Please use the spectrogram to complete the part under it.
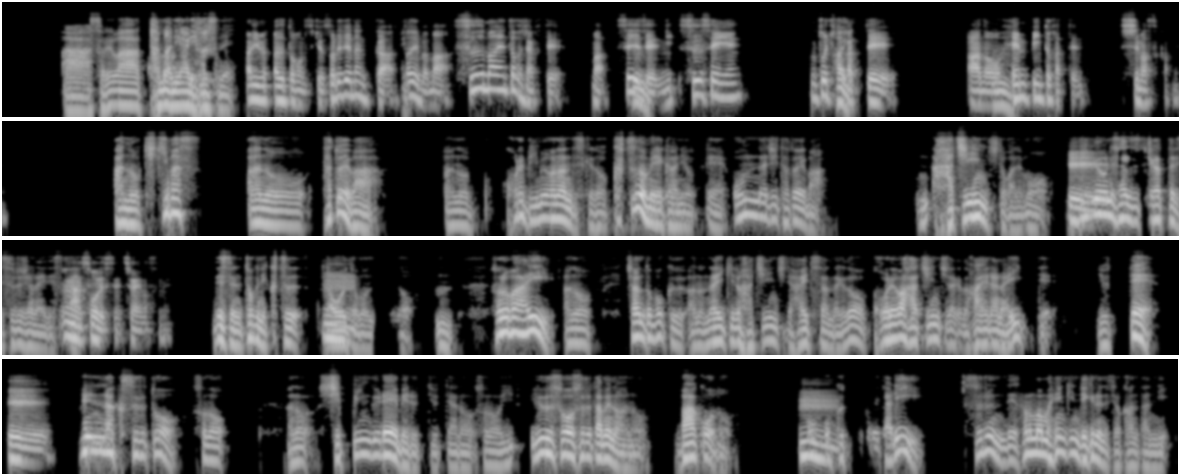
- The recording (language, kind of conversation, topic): Japanese, podcast, オンラインでの買い物で失敗したことはありますか？
- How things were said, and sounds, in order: unintelligible speech; tapping; in English: "シッピングレーベル"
